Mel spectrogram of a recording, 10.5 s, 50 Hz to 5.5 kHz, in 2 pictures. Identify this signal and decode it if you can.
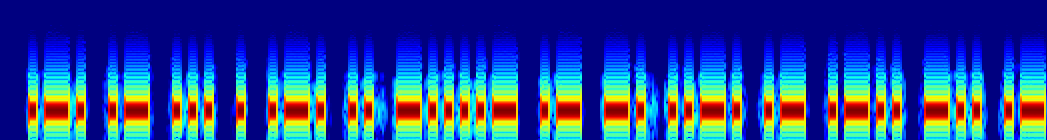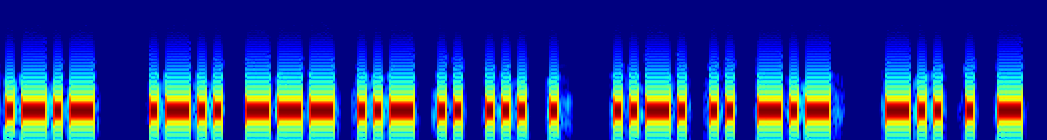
Morse code, heard as a keyed tone, about 30 wpm, 600 Hz. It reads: RASERI-ANFALD. LOUISE FIK DET
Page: Ferie 30 wpm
